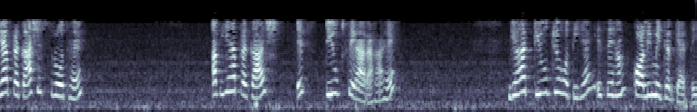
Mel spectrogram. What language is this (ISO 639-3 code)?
hin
